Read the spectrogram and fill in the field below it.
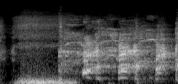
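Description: A loud coughing fit: a heavy, rough first cough followed by several rapid, raspy hacks in quick succession, with no talking.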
